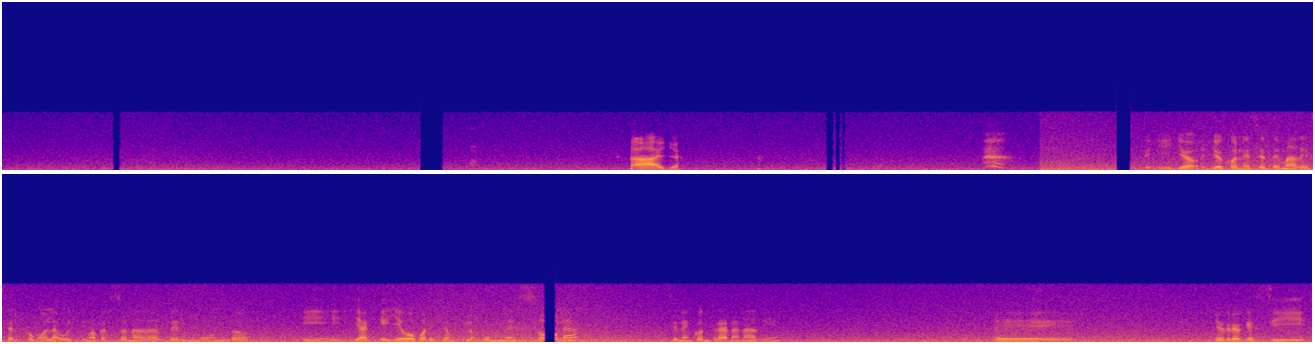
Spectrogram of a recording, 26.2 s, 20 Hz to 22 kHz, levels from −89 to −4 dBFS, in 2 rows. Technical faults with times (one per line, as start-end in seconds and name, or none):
1.12-1.19 Bluetooth dropout
4.18-4.43 Bluetooth dropout
8.24-8.45 Bluetooth dropout
11.15-11.30 Bluetooth dropout
18.53-18.67 Bluetooth dropout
